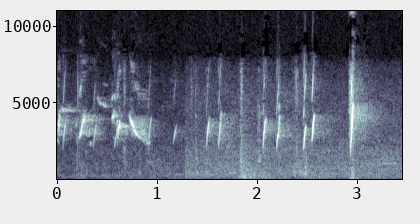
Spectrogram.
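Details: Goldfinch song used as a trapping lure: soft, scattered high chirps and short twittered phrases, slightly rising notes repeated at uneven intervals, ending with one louder sharp chip.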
